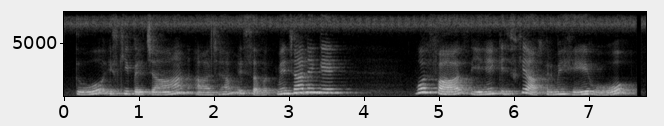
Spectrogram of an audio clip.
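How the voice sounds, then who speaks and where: High-pitched female speech with very wide pitch swings, audible room echo and noticeable background noise. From Pakistan. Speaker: teacher. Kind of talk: lesson for children.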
